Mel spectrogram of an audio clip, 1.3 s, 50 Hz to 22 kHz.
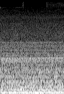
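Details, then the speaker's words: Vintage Sony Betamax SL-3000 tape deck running with 1981 Sony Trinicon HVC-2200 camera, tape loaded after persuasion: steady low hum, thin constant whine and hiss, no rhythm; the deck sounds strained and unhappy though working. "tape deck doesn't sound too happy but holy crap this thing still works and it looks like it's working"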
